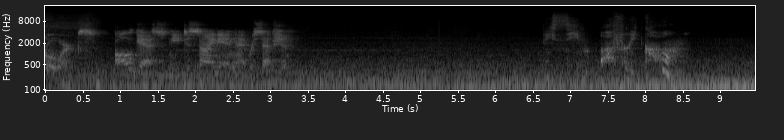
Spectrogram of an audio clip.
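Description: A man speaks into a close microphone.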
